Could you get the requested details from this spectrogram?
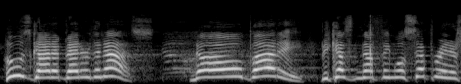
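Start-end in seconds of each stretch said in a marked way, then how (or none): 0.0-1.5 loud, raised stadium shout; full shout. Acted. Preacher redoing the chant properly for the church, shouted. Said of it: "Oh, that is just so lame". 1.9-3.0 slow, loud, raised "Nobody" held long; drawn-out shout. Acted. Preacher answering his own rally cry, slow shout.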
